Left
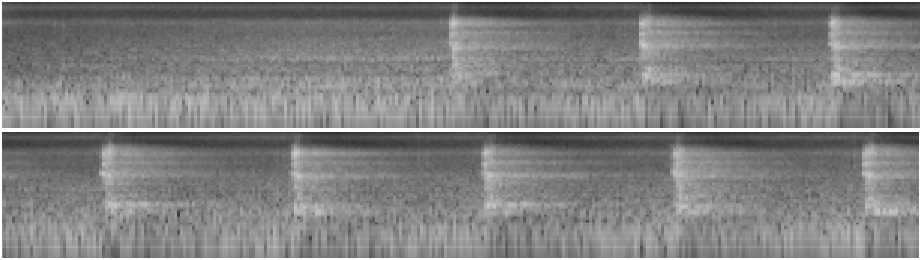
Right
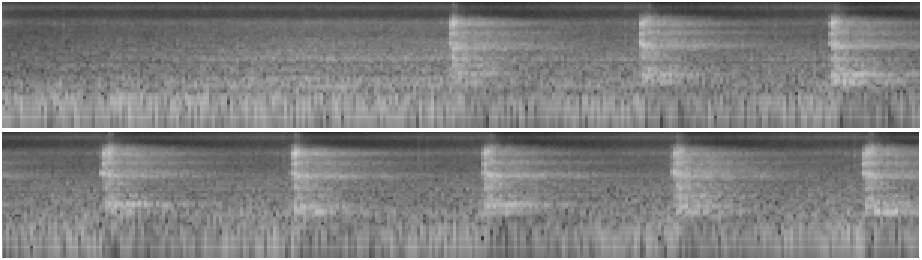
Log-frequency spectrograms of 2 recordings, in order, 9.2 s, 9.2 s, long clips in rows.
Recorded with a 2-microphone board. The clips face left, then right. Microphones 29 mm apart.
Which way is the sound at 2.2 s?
5° right (ahead or behind).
